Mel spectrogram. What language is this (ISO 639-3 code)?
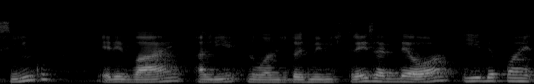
por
